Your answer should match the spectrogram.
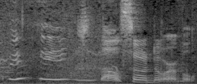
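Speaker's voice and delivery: high, slow, drawn-out cooing; playful gushing. Retold or imitated. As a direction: gush as if utterly charmed. Retold gushing over peasants' speech.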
